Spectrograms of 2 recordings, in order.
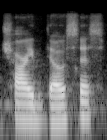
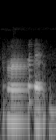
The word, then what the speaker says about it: Charybdis: Scylla, and Charybdosis, final answer. I'm sorry, that's incorrect. Scylla and Charybdis. It was Scylla and Charybdis.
